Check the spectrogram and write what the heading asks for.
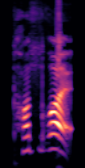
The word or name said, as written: толгой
